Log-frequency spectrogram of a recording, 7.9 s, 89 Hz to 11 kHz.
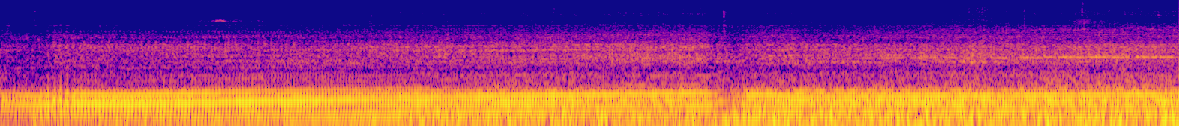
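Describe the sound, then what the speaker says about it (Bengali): An RX motorcycle, an old-style bike from the 1980s–90s, roars steadily while being ridden in the rain, a constant close engine drone with a brief dip near the middle. "এমন কোনো বাইক লাভার নাই যে এই আর এক্সের গর্জন সে পছন্দ করে না"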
